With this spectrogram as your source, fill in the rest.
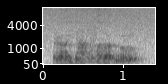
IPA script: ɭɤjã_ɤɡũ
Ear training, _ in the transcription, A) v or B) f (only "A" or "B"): A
